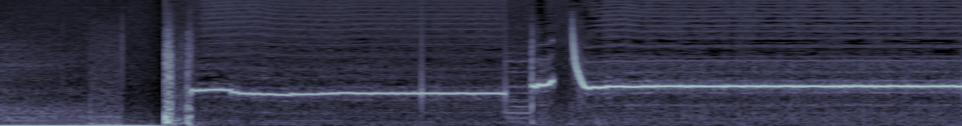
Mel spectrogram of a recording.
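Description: VHS static hiss that cuts off with a click about a second in, followed by a steady, pure electronic test-tone beep. The tone breaks briefly with a glitchy chirp partway through, then resumes slightly higher in pitch and holds steady.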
